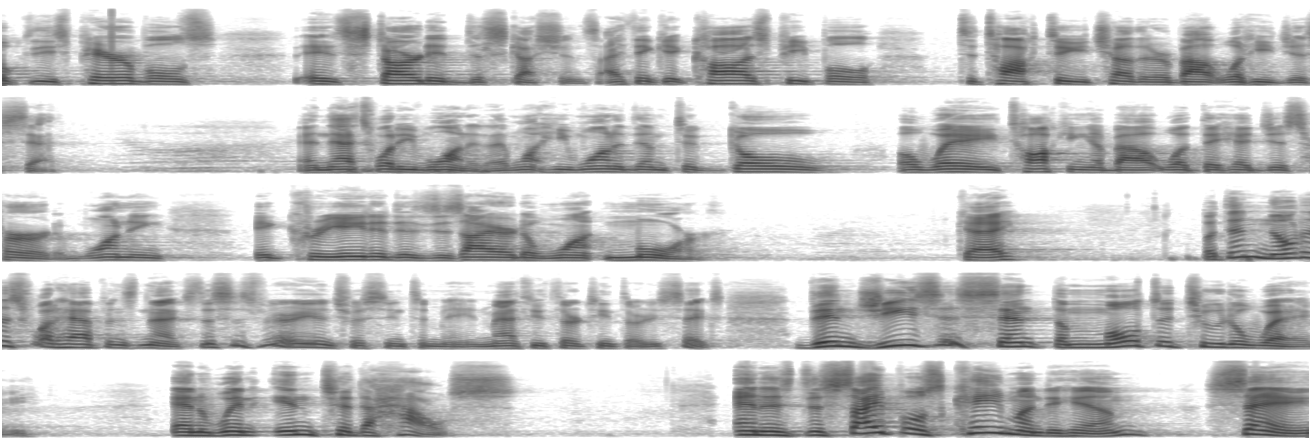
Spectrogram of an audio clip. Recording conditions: large echoing room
